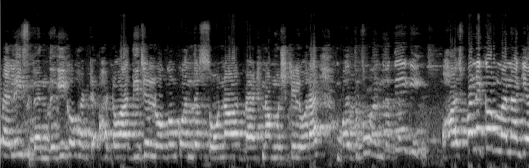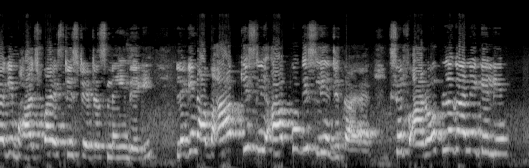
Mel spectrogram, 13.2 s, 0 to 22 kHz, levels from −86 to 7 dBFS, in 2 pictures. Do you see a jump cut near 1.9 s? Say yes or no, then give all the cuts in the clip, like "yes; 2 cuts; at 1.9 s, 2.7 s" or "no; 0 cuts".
no; 1 cut; at 5.0 s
